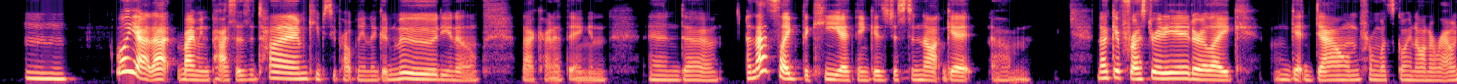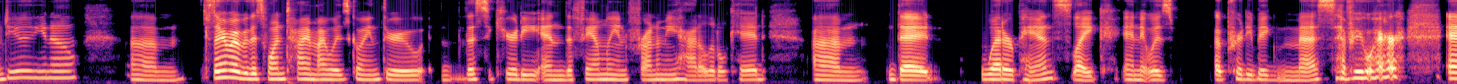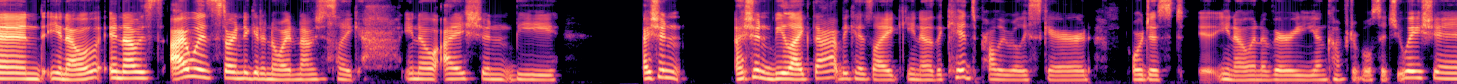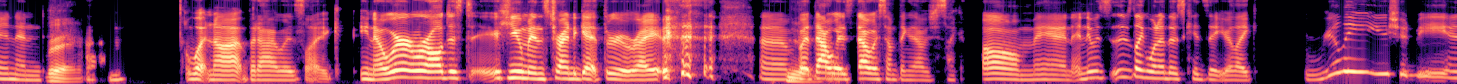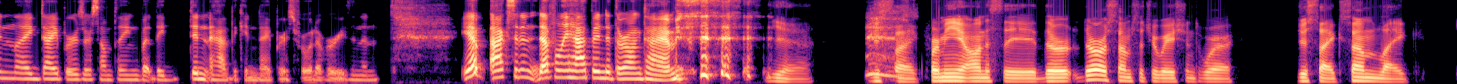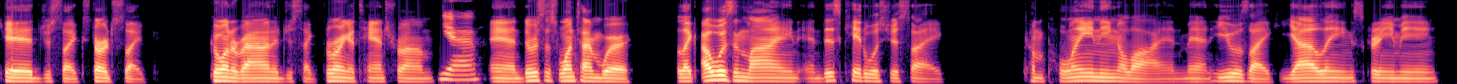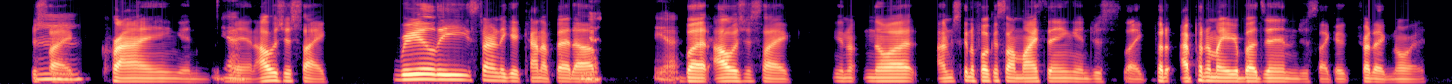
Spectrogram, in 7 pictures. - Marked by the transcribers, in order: laughing while speaking: "everywhere"; sigh; laugh; other background noise; laugh
- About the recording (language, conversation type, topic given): English, unstructured, What frustrates you most about airport security lines?
- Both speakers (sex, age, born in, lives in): female, 40-44, United States, United States; male, 20-24, United States, United States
